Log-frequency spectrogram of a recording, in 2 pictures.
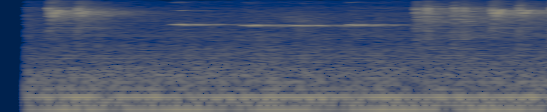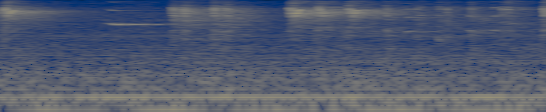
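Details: Olive-backed sunbird singing in a 'konslet' style: bursts of high, sharp chirps alternate with long, level, thin whistled notes. A steady low hum sits underneath.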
